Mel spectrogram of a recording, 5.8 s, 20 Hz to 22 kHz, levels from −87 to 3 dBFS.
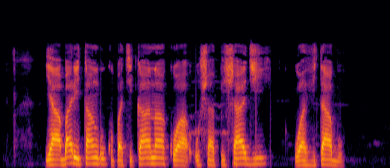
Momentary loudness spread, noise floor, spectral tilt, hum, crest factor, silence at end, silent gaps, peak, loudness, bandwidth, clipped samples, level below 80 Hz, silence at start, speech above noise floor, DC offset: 7 LU; -70 dBFS; -5 dB/octave; none; 18 dB; 0.7 s; none; -2 dBFS; -18 LUFS; 7.8 kHz; under 0.1%; -52 dBFS; 0.7 s; 52 dB; under 0.1%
